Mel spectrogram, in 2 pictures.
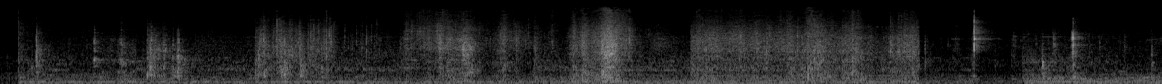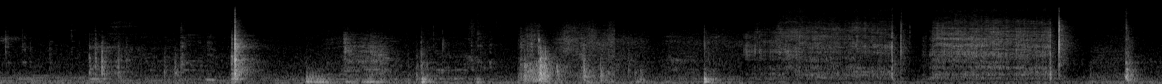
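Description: Handling sounds of unboxing and assembling an HP M27fwa monitor: packaging rustling and rubbing, broken by sharp clicks and knocks of plastic and metal parts as the stand is fitted, a few of them loud.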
